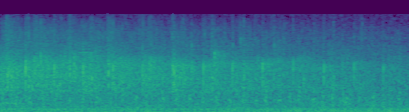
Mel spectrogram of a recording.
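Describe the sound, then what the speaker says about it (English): A crowd at a Ghanaian public gathering applauds to welcome the Minister for Information, a continuous, somewhat distant wash of clapping over a low background hum. "With a round of applause, let's welcome the Honorable Fatima Abubakar, our very own Minister for Information."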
